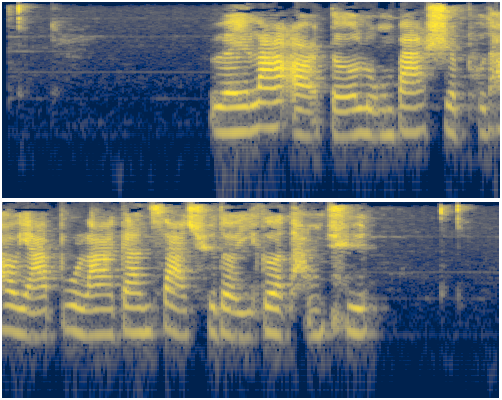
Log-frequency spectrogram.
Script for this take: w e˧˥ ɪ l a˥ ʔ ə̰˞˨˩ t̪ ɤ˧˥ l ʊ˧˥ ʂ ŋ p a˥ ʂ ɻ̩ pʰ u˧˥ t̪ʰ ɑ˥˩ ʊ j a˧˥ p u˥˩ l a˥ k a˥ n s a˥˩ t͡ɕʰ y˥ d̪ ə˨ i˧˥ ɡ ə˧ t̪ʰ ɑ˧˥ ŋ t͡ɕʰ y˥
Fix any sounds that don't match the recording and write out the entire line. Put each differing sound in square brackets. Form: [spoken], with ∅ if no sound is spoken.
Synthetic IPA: w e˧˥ ɪ l a˥ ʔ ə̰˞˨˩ t̪ ɤ˧˥ l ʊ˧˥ [∅] ŋ p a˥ ʂ ɻ̩ pʰ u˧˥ t̪ʰ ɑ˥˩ ʊ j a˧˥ p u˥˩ l a˥ k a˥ n s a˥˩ t͡ɕʰ y˥ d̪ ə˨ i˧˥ ɡ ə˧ t̪ʰ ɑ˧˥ ŋ t͡ɕʰ y˥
